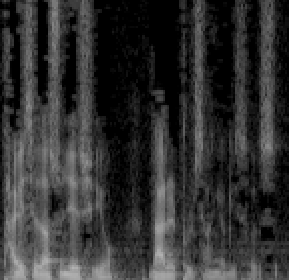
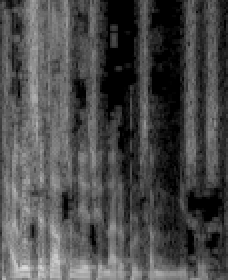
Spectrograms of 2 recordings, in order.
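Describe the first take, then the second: First: It is said at a normal volume. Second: It is cried out much louder.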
